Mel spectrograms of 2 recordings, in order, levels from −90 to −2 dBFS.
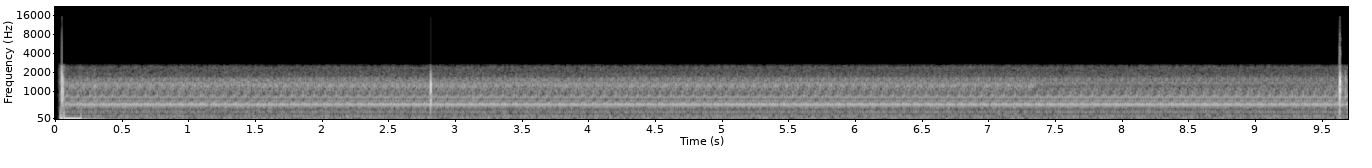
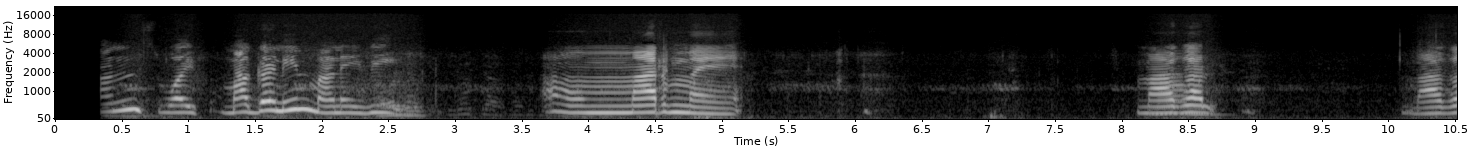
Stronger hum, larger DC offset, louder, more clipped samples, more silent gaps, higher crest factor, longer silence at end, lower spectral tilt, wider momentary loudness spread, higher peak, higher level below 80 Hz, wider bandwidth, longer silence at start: neither; neither; about the same, -29 LUFS vs -30 LUFS; neither; neither; about the same, 28 dB vs 26 dB; about the same, 0 s vs 0 s; second, 0.5 dB/octave vs -4.5 dB/octave; second, 6 LU vs 20 LU; first, 0 dBFS vs -8 dBFS; first, -44 dBFS vs -68 dBFS; second, 2.8 kHz vs 17 kHz; second, 0 s vs 0.35 s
